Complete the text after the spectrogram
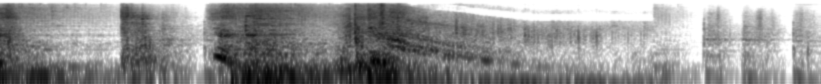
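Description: A blade slashes through the air with a sharp metallic swish.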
